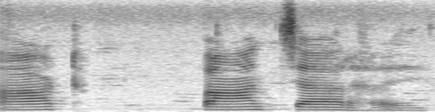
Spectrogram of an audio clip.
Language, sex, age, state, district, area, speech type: Hindi, female, 45-60, Uttar Pradesh, Mau, rural, read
